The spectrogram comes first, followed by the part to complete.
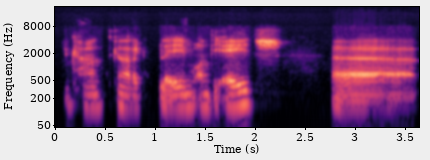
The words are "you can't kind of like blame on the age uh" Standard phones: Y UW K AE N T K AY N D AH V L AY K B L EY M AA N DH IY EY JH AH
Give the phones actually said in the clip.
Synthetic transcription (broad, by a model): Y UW K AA N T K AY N AH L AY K B L EY M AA N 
